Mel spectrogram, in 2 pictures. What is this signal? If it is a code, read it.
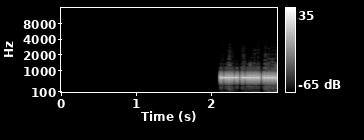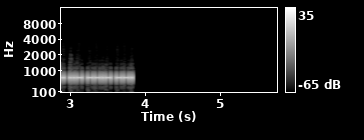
Morse code, heard as a keyed tone, about 46 wpm, 700 Hz. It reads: KB5UQG
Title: USA Call Signs - 6 Characters - Repeated 3x - 50wpm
